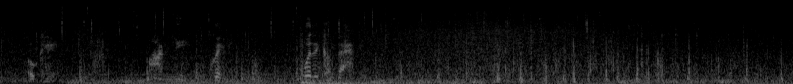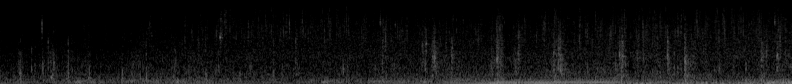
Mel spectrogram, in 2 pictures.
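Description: Footsteps splash on wet ground.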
